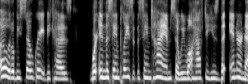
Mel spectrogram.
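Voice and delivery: ordinary delivery

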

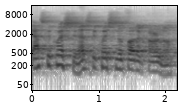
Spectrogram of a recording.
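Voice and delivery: ordinary talk

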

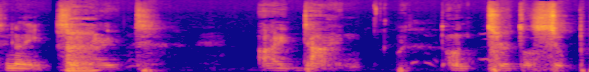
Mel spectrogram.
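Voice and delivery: low, quiet villain voice.

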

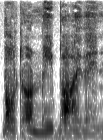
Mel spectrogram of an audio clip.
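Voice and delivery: plain

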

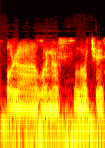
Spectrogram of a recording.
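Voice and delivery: very low voice, charming and gallant. Speaker acting out how a man greets a girl, put-on gallant suitor voice. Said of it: "cuando la ves hasta te cambia la voz".

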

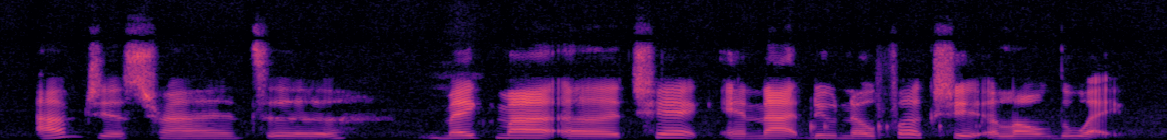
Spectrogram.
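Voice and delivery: ordinary talk, nothing marked

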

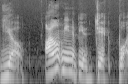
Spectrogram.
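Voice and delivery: put-on Bronx accent. Retelling advice a boyfriend gave on what to say, imitating Meatball's Bronx accent. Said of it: "sounds like he's from the bronx".

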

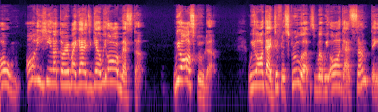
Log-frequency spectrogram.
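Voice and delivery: amazed tone of sudden realization.

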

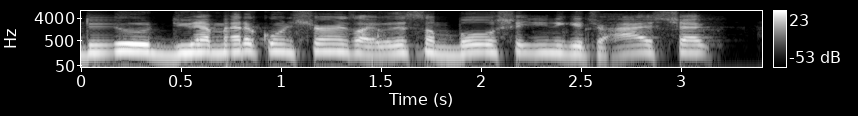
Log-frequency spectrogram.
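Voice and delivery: ordinary delivery

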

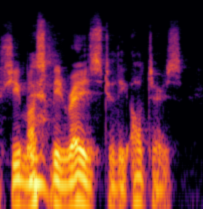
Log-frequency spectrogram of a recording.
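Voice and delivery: clumsy, bad put-on German accent. Quoting Benedict XVI's declaration about Hildegard, in a bad German accent. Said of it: "And that was a terrible accent".

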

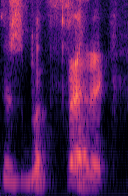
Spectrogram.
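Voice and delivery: mock ranting broadcaster. Retelling how a man went off at the NCAA during a game broadcast, imitating someone going off. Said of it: "He was like going off".

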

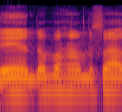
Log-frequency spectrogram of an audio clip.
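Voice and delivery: soft, at-ease, offhand casual aside. Retelling how a woman said a line: imitating a calm offhand remark. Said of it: "like she wasn't trying to be loud".

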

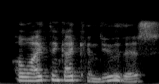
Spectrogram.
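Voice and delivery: meek, bashful tone. Advising on talking with authority, demonstrating a timid, shy voice. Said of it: "You are timid and shy".

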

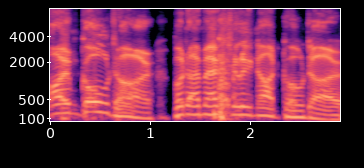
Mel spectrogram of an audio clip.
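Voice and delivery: put-on devil voice. Mocking how the devil Malebolgia talks in the film: Malebolgia voice. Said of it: "Who talks like this?".

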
